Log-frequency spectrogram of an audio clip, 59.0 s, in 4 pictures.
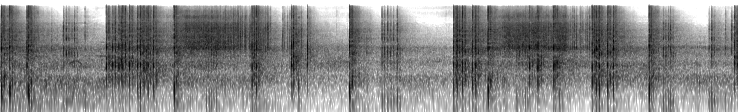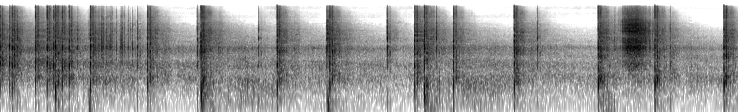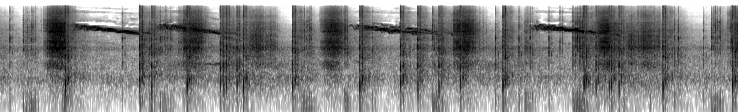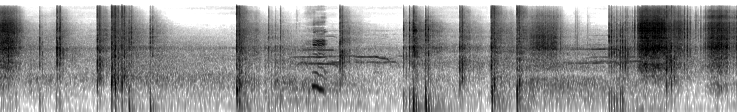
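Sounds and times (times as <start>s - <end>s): falling whistles: 30.8s - 34.4s, 36.4s - 38.8s, 40.2s - 41.9s.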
